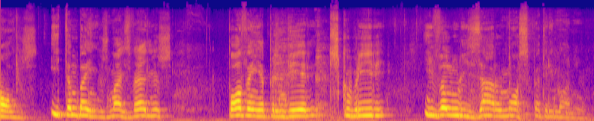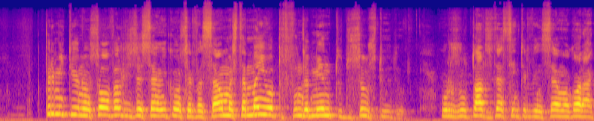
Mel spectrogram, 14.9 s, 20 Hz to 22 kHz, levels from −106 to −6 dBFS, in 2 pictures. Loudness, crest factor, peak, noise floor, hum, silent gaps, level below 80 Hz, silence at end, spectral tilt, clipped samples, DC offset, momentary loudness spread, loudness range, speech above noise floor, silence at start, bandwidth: -18 LUFS; 18 dB; 0 dBFS; -45 dBFS; none; none; -48 dBFS; 0 s; -6 dB/octave; under 0.1%; under 0.1%; 14 LU; 5 LU; 28 dB; 0 s; 17.5 kHz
